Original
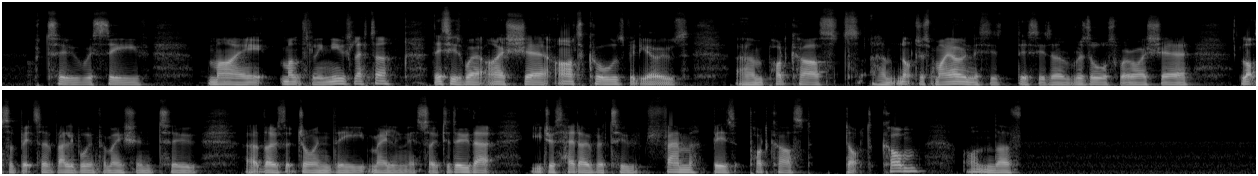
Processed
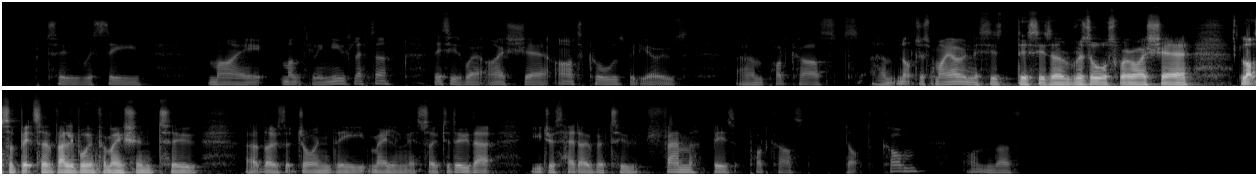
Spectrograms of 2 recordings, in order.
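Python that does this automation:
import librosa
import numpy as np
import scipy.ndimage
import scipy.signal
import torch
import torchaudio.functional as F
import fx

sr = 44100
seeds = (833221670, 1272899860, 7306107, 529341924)

y = fx.gain(x, sr, db=fx.line((8.47, -14.5), (9.12, -5.0), (9.66, -5.0), (10.06, 7.0), (13.77, 7.0), (14.87, -5.0), (19.57, -5.0), (20.29, -15.0)))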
